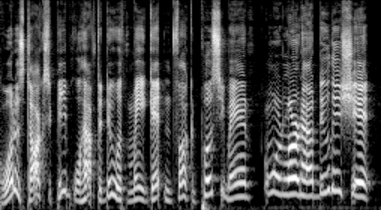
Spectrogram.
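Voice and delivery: put-on rural twang. Host voices what some guys may think about the topic, in a redneck voice. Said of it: "I don't know why I did that voice".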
